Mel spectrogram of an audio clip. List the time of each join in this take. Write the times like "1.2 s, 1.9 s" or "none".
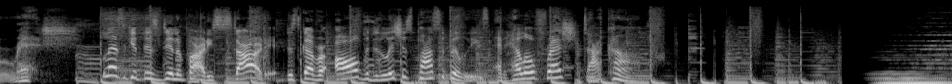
8.4 s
